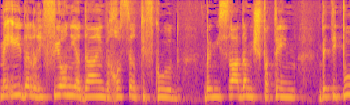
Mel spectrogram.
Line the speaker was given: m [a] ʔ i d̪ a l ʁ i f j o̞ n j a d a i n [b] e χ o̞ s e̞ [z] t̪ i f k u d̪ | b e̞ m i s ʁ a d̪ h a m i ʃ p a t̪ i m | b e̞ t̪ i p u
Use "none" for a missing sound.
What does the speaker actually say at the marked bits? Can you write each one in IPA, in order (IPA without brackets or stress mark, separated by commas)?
e, v, ʁ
